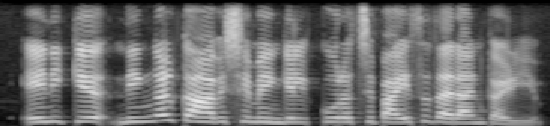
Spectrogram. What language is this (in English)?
Malayalam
